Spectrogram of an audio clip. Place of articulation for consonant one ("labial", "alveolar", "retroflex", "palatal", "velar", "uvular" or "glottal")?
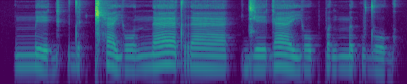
labial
